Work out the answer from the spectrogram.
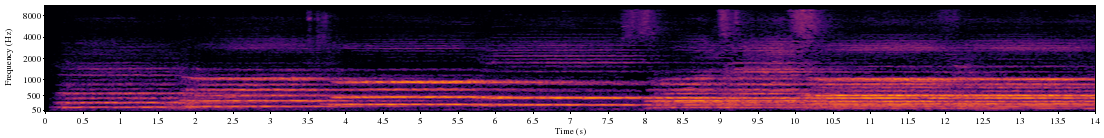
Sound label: Anthems, chorus; Mendelssohn; 6 Anthems Op79; Am Neujahrstage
